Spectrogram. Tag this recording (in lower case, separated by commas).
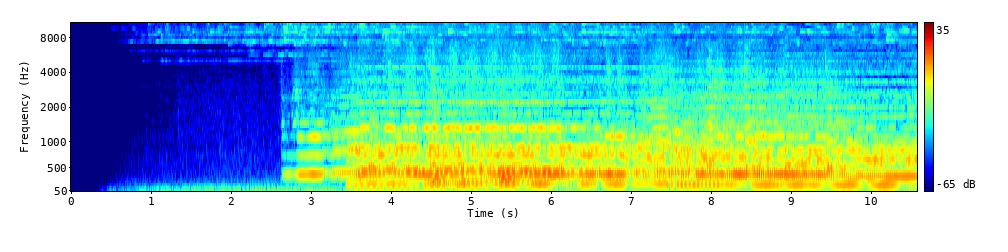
soundtrack music, music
